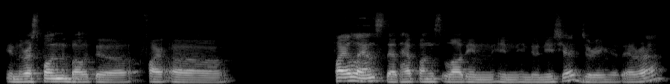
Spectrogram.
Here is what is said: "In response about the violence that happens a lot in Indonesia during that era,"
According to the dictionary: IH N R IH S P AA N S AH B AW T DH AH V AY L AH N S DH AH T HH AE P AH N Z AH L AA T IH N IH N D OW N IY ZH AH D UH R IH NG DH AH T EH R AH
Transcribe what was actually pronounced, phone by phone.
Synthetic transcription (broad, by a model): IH N R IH S P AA N AH B AW T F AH F AY L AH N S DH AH T HH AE P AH N S AH L AA T IH N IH N D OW N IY SH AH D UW R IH NG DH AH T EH R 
